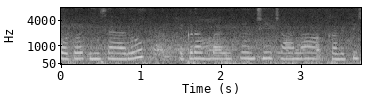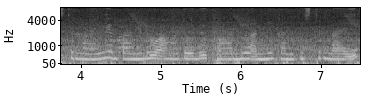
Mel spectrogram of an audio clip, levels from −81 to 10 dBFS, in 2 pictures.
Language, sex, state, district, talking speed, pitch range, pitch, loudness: Telugu, female, Telangana, Karimnagar, 90 wpm, 285-310 Hz, 295 Hz, -15 LUFS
